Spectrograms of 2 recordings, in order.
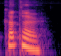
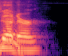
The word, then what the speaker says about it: Qatar: Not gutter. – Yeah. – I think the Americans made fun of Qatar and they turned it into gutter. Because it's not supposed to be pronounced gutter.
